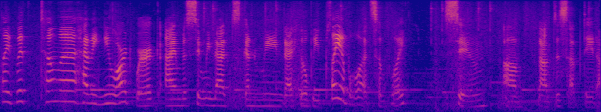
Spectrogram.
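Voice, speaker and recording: A woman game streamer chatting casually and rambling, with an exasperated, opinionated, pleading emphasis. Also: on the high side. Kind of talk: casual rambling livestream chat.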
